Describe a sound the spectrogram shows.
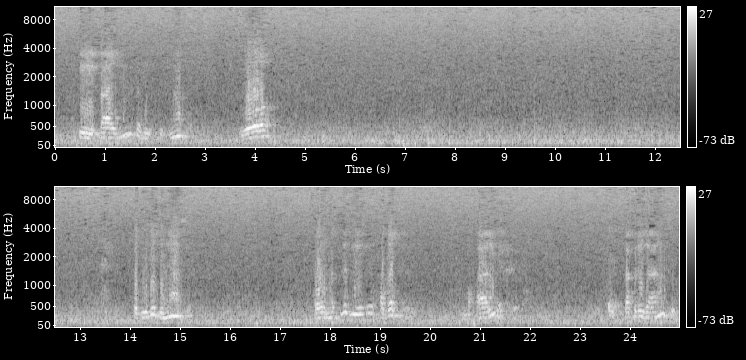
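An elderly man speaks slowly and with feeling over a loudspeaker, pausing often.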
